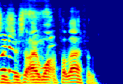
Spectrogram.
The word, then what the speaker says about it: falafel: Falafel. – Falafel. – What? – You don't, it's not a long A.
